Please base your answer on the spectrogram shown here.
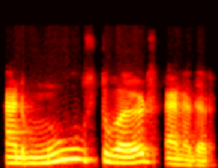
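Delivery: very slow, word by word reading; slow dictation. Shown as a demonstration. Teacher reads the definition line to the class, very slowly. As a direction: read it out slowly for students to follow. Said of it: "sound शुरू तो होती है एक वॉल से".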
